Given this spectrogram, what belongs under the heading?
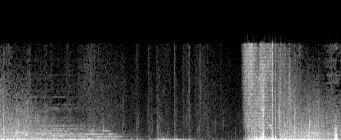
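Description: Confringo blasting spell in Hogwarts Legacy, with a heavy rumbling background easing off before a loud, close booming explosion bursts in near the end and rolls on.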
